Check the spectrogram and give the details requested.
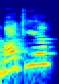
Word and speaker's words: Bhatia: in an embarrassing situation my last name is always mispronounced it's reena bhatia so thank you that's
